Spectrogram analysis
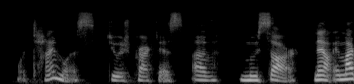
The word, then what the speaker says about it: Mussar: You are in, you know, according to technical grammatical Hebrew, it is called Mussar. It has come colloquially to be known as Mussar. So either one of those pronunciations is in use.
